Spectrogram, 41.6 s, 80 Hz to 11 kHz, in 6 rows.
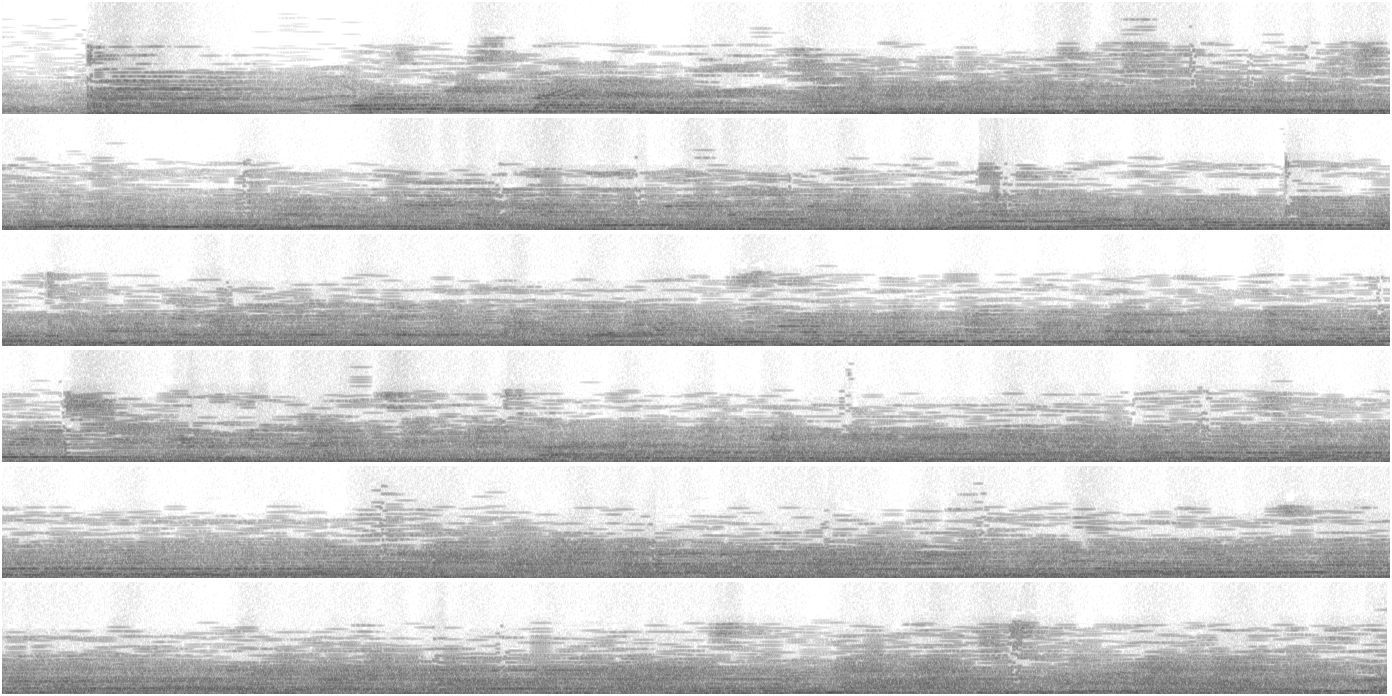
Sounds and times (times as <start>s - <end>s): Rock and roll: 0.0s - 2.2s, 4.0s - 41.6s.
